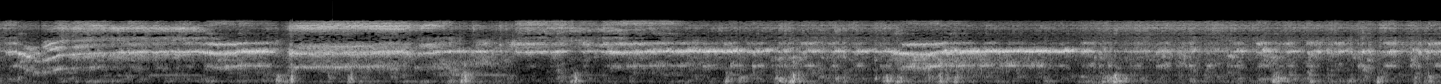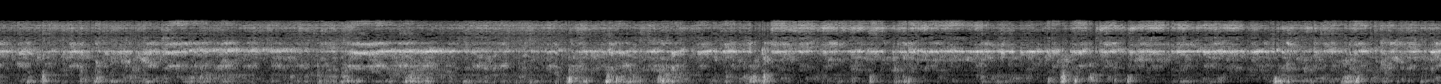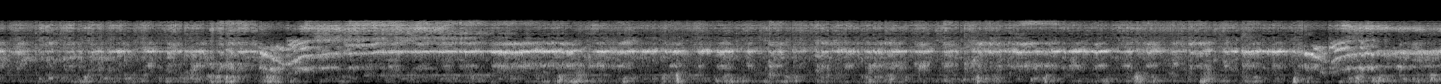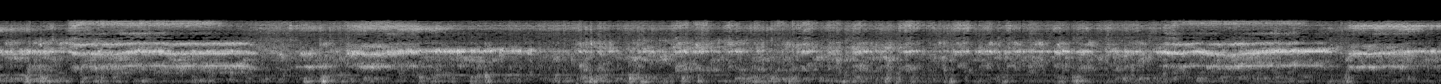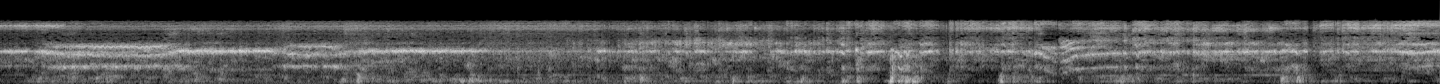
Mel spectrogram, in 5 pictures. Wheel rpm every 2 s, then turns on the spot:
200, 220, 230, 230, 230, 230, 230, 230, 230, 230, 230, 240, 230, 230, 230, 210, 220, 230, 230, 240, 220, 210, 220, 230, 230, 230, 230, 230, 220, 220, 220, 230, 230, 220, 210, 230.
none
